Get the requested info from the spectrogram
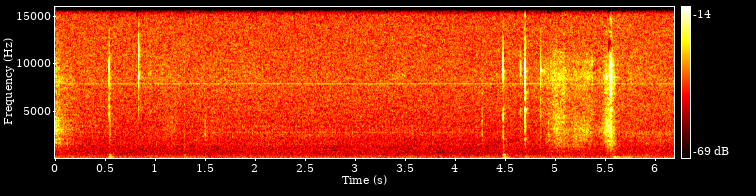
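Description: Near silence with a few faint clicks, one about half a second in and a short cluster near the end, from a razor blade picking at the insulation of a fan power cord.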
